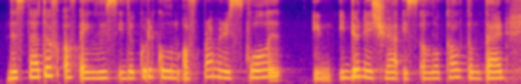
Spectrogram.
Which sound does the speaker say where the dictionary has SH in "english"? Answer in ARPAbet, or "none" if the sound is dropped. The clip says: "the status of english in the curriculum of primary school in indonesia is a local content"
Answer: S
